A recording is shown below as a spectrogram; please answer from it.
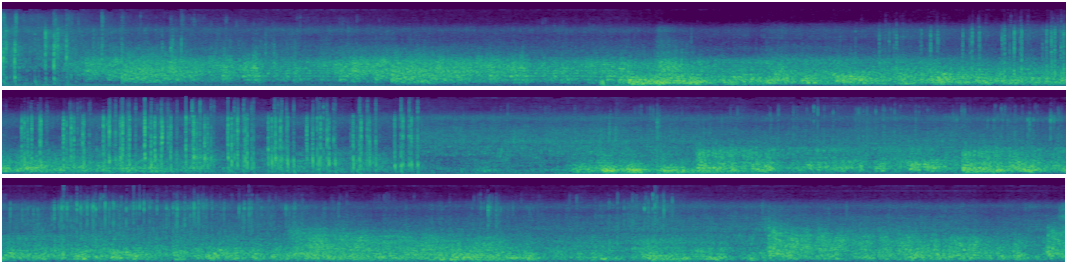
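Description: Thunderstorm: heavy rain falling, with thunder rolling and swelling several times.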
